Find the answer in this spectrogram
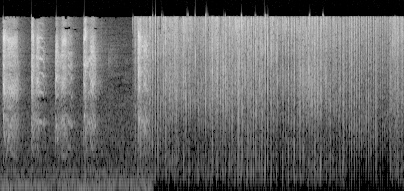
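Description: Steppe pika giving four short, high squeaking calls, about half a second apart. About two seconds in they give way to a dense, fast crackle of clicks that runs on steadily.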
